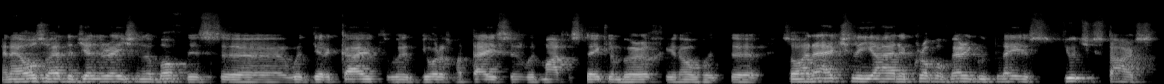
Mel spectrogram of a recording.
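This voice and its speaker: A man in his sixties with a Dutch accent, a football coach answering interview questions haltingly, often stumbling and repeating words. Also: medium pitch, flat delivery, fairly bright tone. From Netherlands. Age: 60s. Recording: echoey room, dull lo-fi connection.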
